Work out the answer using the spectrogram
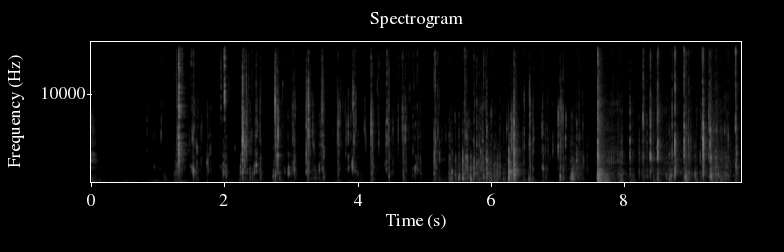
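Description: Close-up mouth sounds of chewing a gummy candy: a dense run of small wet clicks and squishes. Near the end, the crinkle of a plastic candy bag being handled.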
